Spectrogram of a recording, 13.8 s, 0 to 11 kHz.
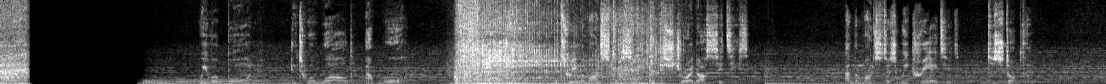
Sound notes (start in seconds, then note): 6.0 creature screeches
